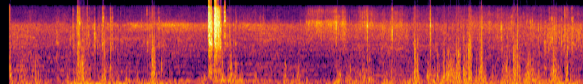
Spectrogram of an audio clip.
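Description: Wind buffeting the camera's microphone: a loud, uneven low rumble, with a sharp click about a second and a half in.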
